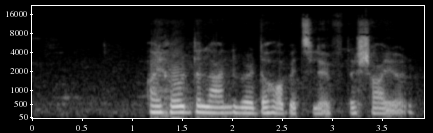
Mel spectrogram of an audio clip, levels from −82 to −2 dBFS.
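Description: Speech with hard clipping from 1.20 to 1.85 s, overdriven by about 5 dB, and from 2.31 to 2.48 s by about 1 dB; flattened peaks add harsh upper harmonics.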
